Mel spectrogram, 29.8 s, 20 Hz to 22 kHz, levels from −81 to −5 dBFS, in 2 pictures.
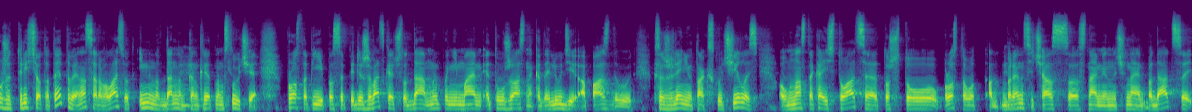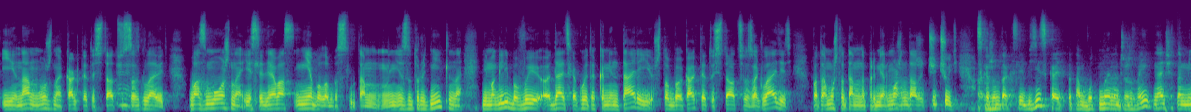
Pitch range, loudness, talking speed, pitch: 100-115 Hz, -17 LUFS, 180 wpm, 110 Hz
